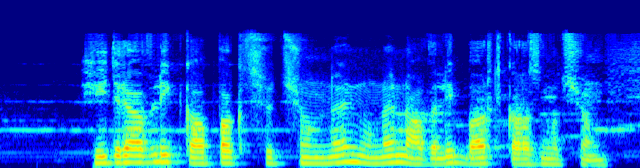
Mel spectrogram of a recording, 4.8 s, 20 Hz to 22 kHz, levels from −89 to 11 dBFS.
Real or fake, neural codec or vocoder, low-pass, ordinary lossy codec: real; none; 9.9 kHz; Opus, 16 kbps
